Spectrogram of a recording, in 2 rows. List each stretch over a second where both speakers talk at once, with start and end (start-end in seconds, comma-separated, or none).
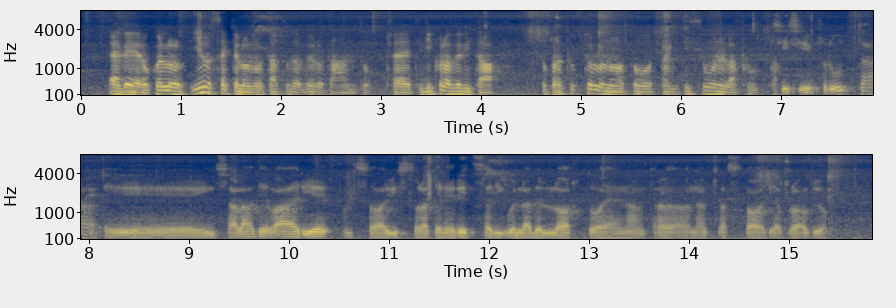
none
